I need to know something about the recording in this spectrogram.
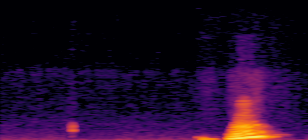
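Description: A young woman speaks briefly into a microphone.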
